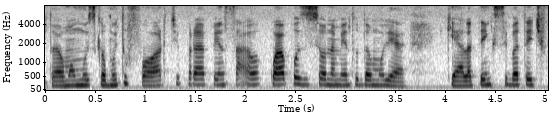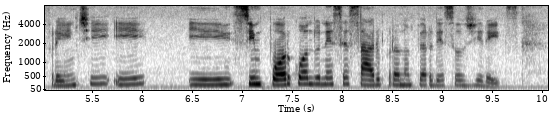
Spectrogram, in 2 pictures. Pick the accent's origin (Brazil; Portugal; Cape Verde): Cape Verde; Santiago; E eu sou da ilha de Santiago, mas moro na Ilha do Sol.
